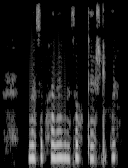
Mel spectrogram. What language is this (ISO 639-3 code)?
pus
